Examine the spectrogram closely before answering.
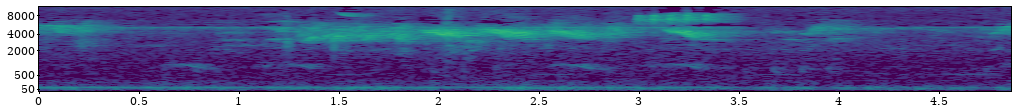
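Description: Wild birds calling: runs of short, high, falling chirps repeating in quick succession, bunched through the middle, with fainter lower notes between, over a steady low rumble.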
